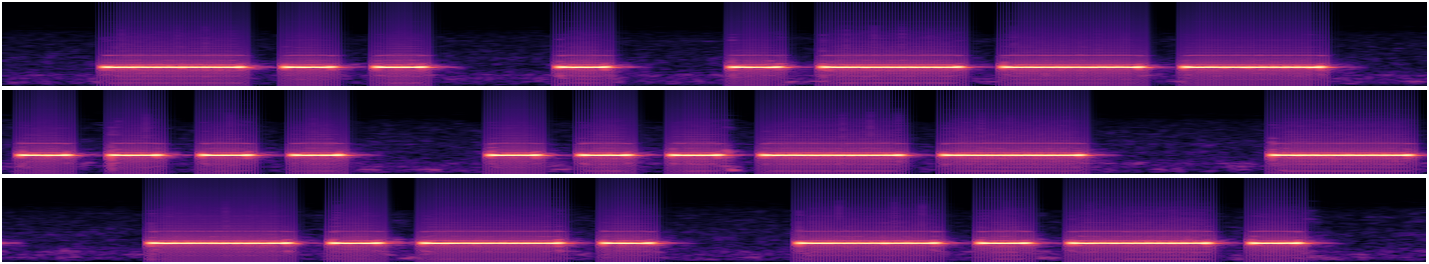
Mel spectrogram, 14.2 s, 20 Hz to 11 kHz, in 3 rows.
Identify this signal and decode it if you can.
Morse code, heard as a keyed tone, about 8 wpm, 660 Hz. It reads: DE JH3TCC
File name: jh8cbh / 2022cw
